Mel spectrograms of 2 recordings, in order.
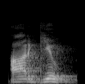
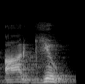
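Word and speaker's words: argue: आर्ग्यू इसको आर्गू न बोलिएगा, इसकी सही प्रोनाउंसिएशन है आर्ग्यू.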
